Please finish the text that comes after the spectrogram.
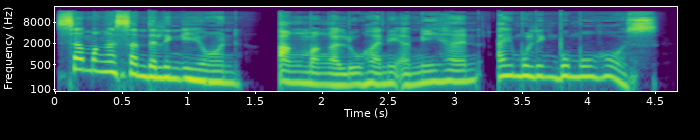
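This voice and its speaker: A woman's voice: fairly low pitch, very animated, moderate pace, mellow, no echo, clean studio sound. A woman with a Filipino accent reading a romance story as a scripted, dramatic narration.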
